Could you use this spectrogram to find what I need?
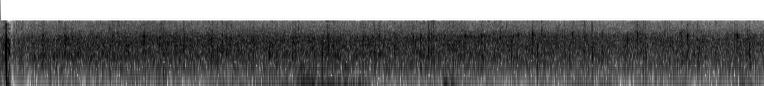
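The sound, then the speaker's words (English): An audience applauds steadily for about four seconds for Fuller graduates, a dense, even wash of many hands clapping at once, sustained without a clear build or fade. “So if you graduated from Fuller or you just want to get a round of applause for any reason, go ahead and shoot your hand up.”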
